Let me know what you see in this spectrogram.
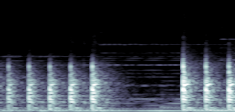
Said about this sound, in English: Again, someone was knocking at my door.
